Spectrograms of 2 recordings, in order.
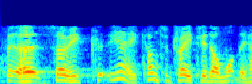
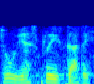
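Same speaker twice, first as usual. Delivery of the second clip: put-on child's voice; 6 semitones lower, 15 dB quieter than usual. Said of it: "and says".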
